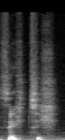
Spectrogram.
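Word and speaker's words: sechzig: 그래서 편안하게 섹치 하려고 S를 빼버린 것이다.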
